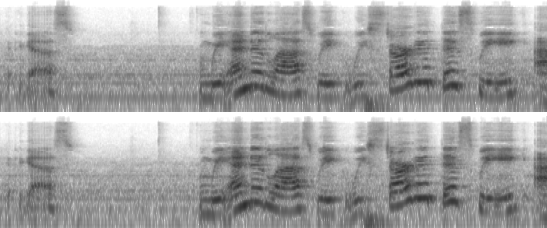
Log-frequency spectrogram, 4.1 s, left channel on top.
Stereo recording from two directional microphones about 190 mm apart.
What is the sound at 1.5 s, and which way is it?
A woman's voice, centre (ahead or behind).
